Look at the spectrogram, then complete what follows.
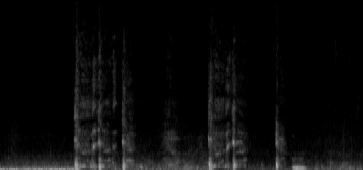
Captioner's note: sound of coughing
